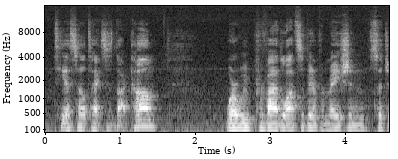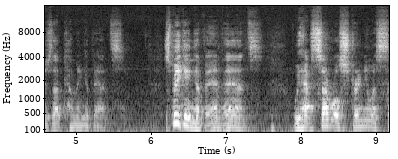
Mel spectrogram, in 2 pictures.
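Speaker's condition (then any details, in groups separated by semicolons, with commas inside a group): No condition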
